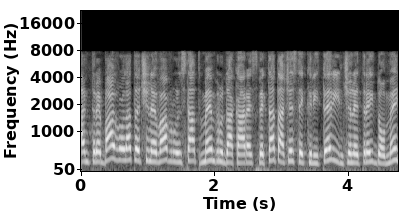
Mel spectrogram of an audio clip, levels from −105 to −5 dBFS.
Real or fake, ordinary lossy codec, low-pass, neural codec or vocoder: fake; none; none; codec, 16 kHz, 8 kbps, FunCodec, trained on LibriTTS, 25 frames a second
